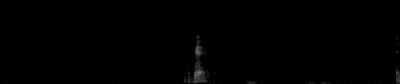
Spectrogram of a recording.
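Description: Near silence with a few faint, scattered clicks of a computer keyboard and mouse; a single spoken word about halfway through.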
